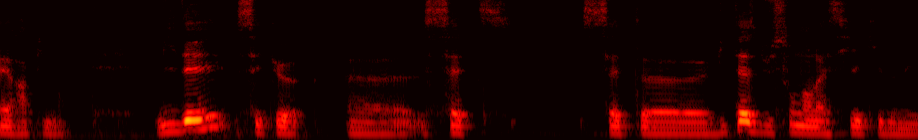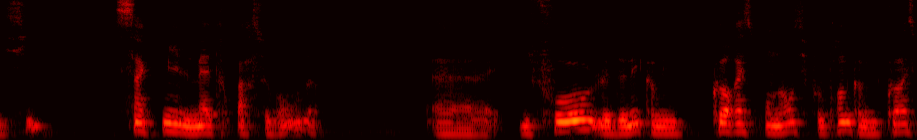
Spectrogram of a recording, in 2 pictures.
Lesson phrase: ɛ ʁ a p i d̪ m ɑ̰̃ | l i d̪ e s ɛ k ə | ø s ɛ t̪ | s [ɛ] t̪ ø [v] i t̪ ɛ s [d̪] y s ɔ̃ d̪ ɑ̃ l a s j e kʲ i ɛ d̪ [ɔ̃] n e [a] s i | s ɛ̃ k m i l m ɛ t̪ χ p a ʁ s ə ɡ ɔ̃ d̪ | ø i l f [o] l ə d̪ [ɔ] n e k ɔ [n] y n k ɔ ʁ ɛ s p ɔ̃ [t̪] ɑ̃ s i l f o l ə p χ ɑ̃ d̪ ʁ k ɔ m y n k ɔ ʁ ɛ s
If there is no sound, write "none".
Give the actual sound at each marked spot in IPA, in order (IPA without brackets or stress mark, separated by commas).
ɛ, v, d̪, ɔ, i, o, ɔ, m, d̪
